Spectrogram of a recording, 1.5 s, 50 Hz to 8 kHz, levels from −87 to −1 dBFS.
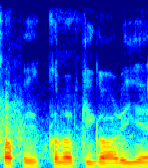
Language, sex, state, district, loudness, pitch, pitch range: Hindi, male, Uttar Pradesh, Shamli, -21 LUFS, 115 Hz, 110-115 Hz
